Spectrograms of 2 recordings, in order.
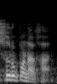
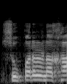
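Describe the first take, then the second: First: The r sound comes right after the first syllable su. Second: The r sound comes after the second syllable pa. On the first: The speaker calls it right. "होता है सुर्पणखा ... सु के बाद आपको रा लाना" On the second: The speaker calls it wrong. "सुपर्णखा आप लोग कहते हैं ... जबकि ये गलत होता है"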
